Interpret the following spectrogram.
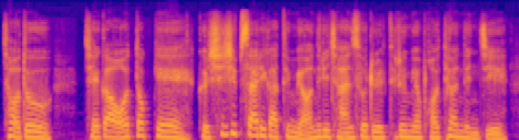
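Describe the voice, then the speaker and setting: A woman's voice: sits low, moderate pace, darkish tone, no room sound. Indignant older woman telling her story. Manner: indignant, addresses listeners directly. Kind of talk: story radio narration. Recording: dry voice with faint music.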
